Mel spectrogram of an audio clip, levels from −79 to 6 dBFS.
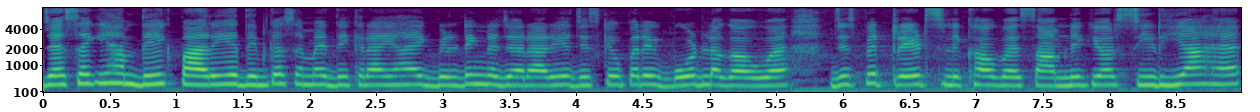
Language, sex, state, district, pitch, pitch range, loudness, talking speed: Hindi, female, Bihar, Katihar, 270 Hz, 260-280 Hz, -17 LUFS, 255 wpm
